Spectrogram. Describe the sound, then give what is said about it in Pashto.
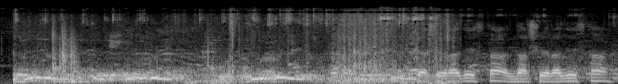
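Pigeons coo among pigeon keepers in Kunduz: low, rolling, repeated coos run throughout, mixed with voices talking, and the talk becomes clearer toward the end. “په کندوز کې د کفتر بازانو کار ښه جوړ دی.”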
